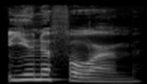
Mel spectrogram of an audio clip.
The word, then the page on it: uniform: júːnəfɔ`ː r m; ユニフォーム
